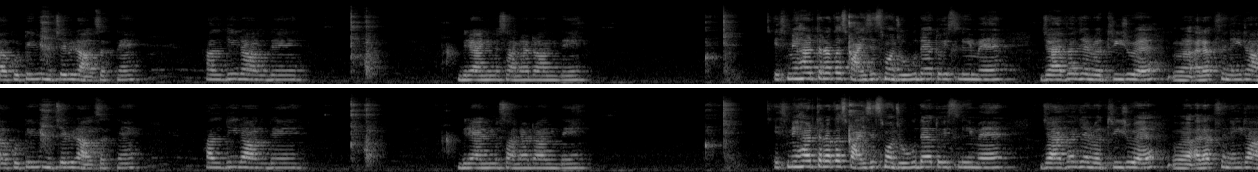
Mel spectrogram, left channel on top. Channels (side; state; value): both; normal; correlation 0.23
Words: कुटी हुई मिर्चें भी डाल सकते हैं। हल्दी डाल दें, बिरयानी मसाला डाल दें। इसमें हर तरह का स्पाइसेस मौजूद है, तो इसलिए मैं जायफल जलवत्री जो है अलग से नहीं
